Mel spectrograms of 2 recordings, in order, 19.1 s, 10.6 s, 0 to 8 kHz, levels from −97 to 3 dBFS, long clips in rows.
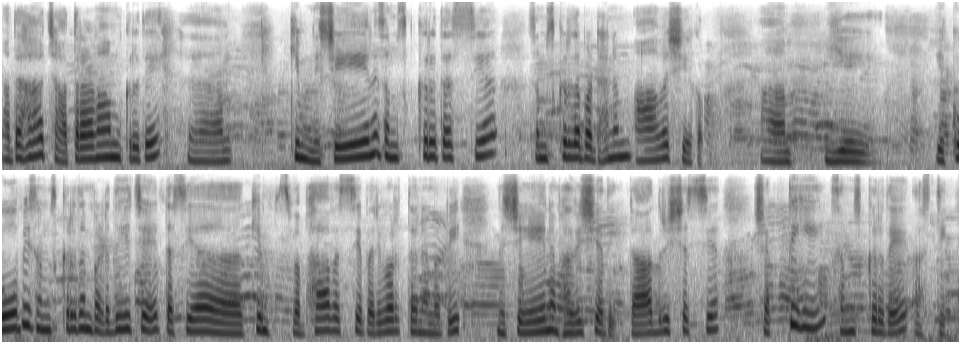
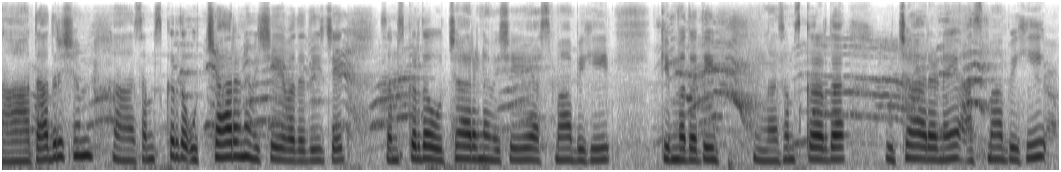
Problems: none marked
